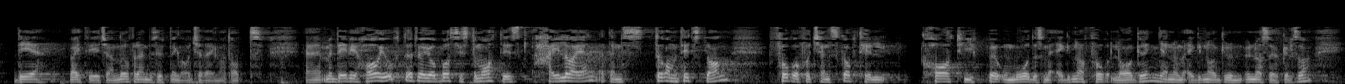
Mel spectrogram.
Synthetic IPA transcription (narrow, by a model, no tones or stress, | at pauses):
d̪ɛʋæɪt̪ʋɪɪt͡ʃːəɛnd̪əɾfɔɾd̪ɛnbəslʉt̪nɪŋnhɑɾɪçəʁæːəŋɑt̪ʰɑt̪ːmɛnd̪ɛʋɪhɑɾjʊɾt̪dɛɑt̪ʋɪhɑɾjɔbːɑsʏst̪əmɑːt̪ɪskhæɪləʋæɪənɛ̰t̪ːəʁɛɪnst̪ɾɑmːt̪ʰɪd̪spʰlɑːnfɔɾɔfoːɕɛnskɑːpt̪ʰɪl | kʰɑːt̪ʰyːpəʔʊmɾoːd̪əsɔmɛɾɛɡnɑfɔɾlɑːɡɾɪŋjɛnːʊmʔɛ̰ɡnɑɡɾʉnʉnːəɾʂøːkəlsə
